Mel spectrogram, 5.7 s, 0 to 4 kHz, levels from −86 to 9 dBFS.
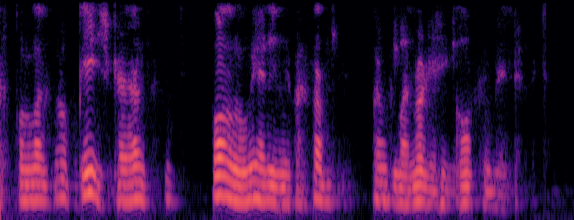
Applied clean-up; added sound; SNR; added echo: neural mask model DeepFilterNet 3.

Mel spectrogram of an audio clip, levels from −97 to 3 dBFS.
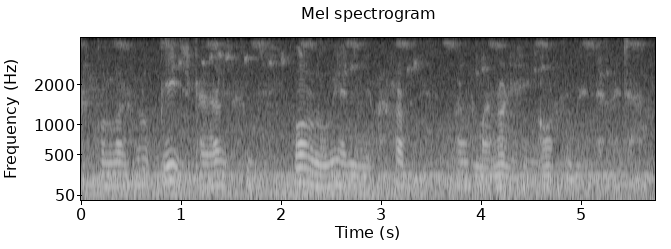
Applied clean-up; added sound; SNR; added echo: none; Insect; -1 dB; reverberation time 1.0 s.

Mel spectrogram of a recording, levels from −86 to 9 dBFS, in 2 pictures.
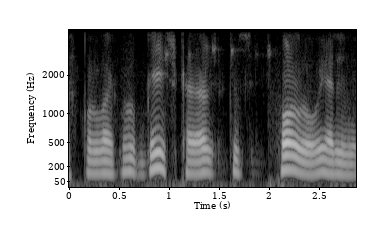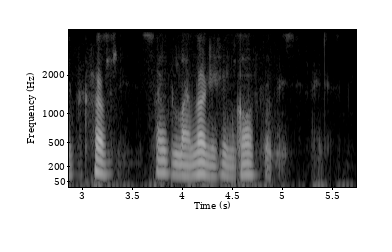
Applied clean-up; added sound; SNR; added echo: neural separator model SepFormer WHAMR!.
